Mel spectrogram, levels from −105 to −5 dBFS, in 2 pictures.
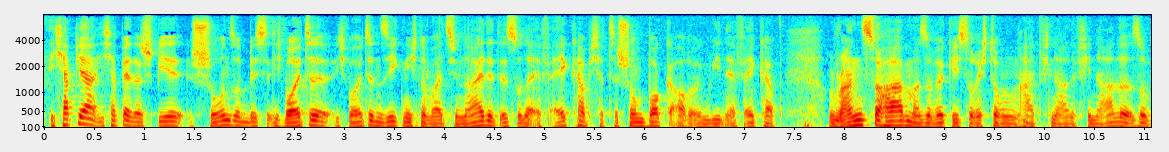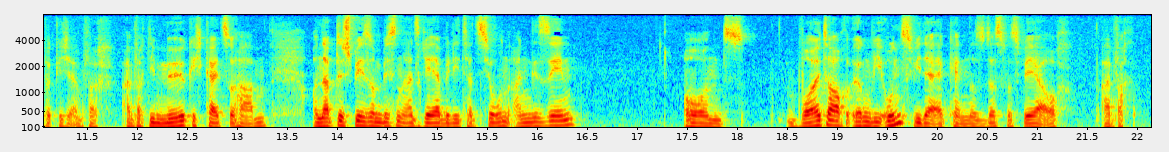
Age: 40-59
